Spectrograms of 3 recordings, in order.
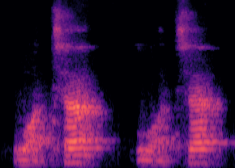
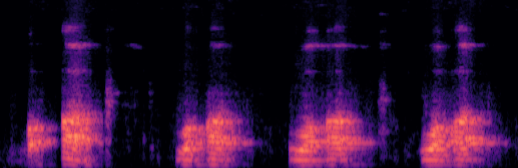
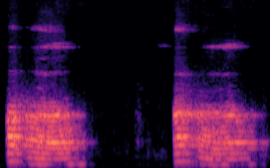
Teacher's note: So usually if we talk about British people, don't pronounce the T. You pronounce it like, it is stuck in throat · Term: glottal T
